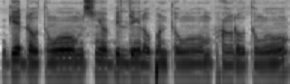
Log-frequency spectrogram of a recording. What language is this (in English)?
Kok Borok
